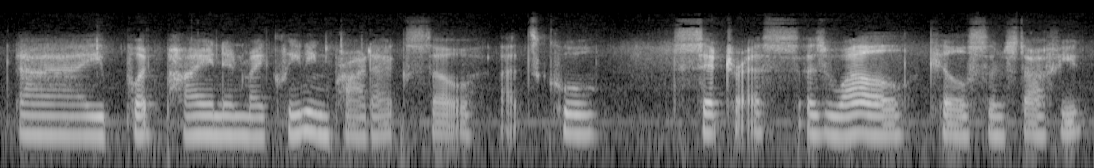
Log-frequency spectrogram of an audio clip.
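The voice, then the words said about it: Hoarse, croaky voice. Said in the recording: “I have a frog in my throat. I'm getting over a cold”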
